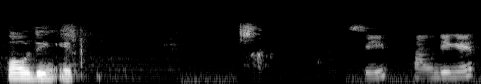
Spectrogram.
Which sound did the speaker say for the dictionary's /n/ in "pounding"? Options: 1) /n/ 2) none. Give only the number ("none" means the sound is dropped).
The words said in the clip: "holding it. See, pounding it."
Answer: 2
